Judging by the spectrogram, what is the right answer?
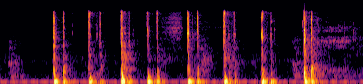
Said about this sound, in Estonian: Siis on vaja trükkida parool.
